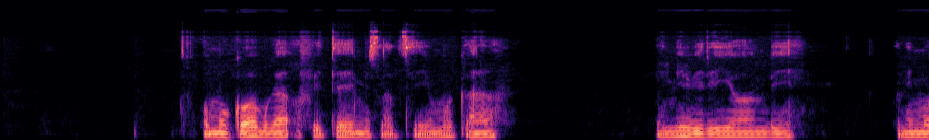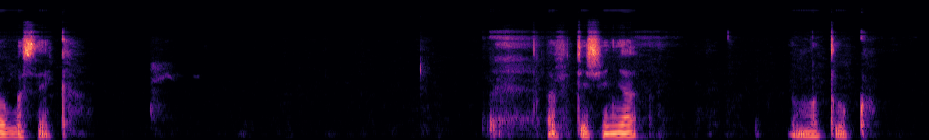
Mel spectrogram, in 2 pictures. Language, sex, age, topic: Kinyarwanda, male, 25-35, health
